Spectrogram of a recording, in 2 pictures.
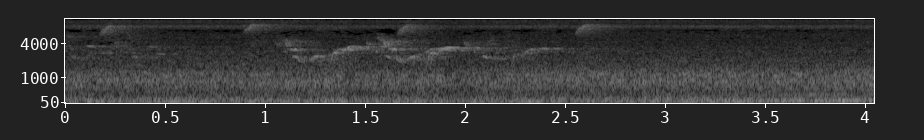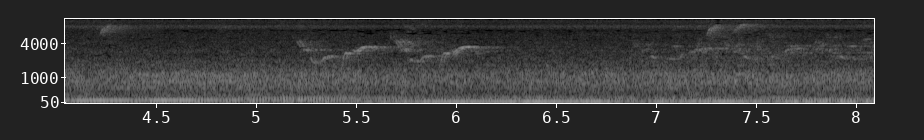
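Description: A bird gives a rolling, trilling call of quick high notes tumbling downward, heard in two bursts several seconds apart over a steady hiss of background noise. No one speaks.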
